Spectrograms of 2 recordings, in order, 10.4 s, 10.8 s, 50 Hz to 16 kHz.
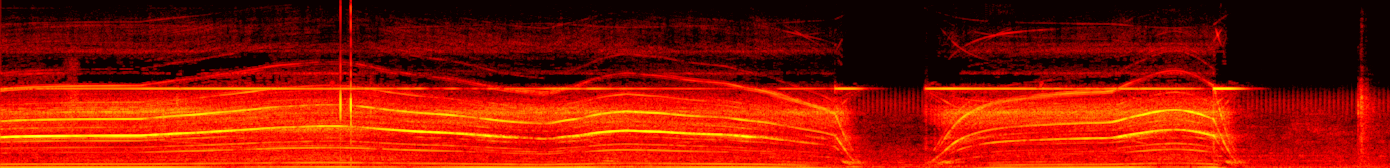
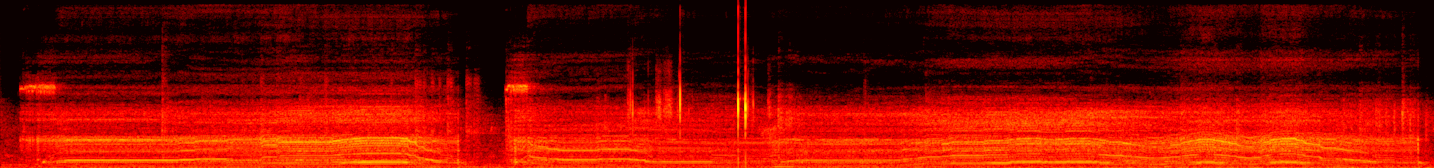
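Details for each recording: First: Small 1250 kV brushless motor on a HobbyKing 30A ESC gives a clean, high whine rising and falling with throttle and no grinding; the same motor ground on a DYS BLHeli 40A ESC, suspected desynchronization. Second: Avionics 1250 kV brushless motor on a DYS BLHeli 40 A ESC: stacked whining tones rising and falling with throttle under a rough grating edge; absent with a HobbyKing 30 A ESC on the same motor, suspected desynchronization.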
